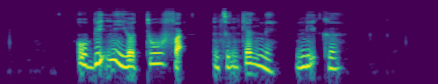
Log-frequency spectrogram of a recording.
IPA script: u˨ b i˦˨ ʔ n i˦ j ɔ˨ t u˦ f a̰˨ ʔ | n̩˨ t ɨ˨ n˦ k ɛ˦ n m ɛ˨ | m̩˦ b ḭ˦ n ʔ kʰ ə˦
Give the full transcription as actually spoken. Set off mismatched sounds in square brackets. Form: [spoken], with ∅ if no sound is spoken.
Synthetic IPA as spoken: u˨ b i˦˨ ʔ n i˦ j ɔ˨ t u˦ f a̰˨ ʔ | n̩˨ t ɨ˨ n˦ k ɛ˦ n m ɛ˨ | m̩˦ b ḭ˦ [∅] ʔ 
